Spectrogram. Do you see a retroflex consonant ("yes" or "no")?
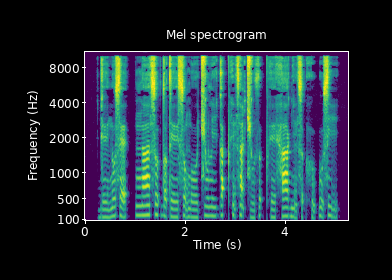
no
